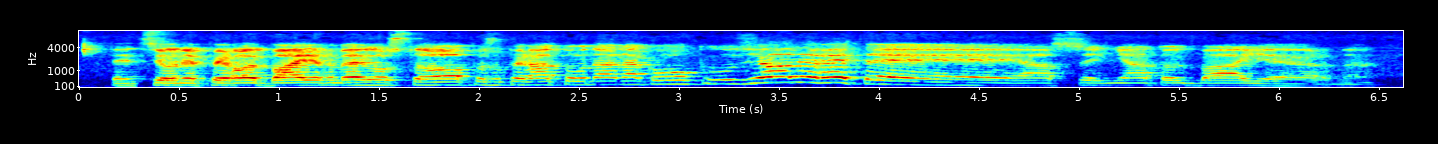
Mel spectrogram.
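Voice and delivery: rising excited goal call; breathless italian goal commentary. Acted. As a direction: build up to the goal.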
